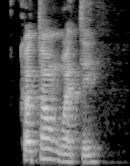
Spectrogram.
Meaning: sweatshirt, hoodie
- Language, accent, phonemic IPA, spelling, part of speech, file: French, Canada, /kɔ.tɔ̃ wa.te/, coton ouaté, noun, LL-Q150 (fra)-coton ouaté.wav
